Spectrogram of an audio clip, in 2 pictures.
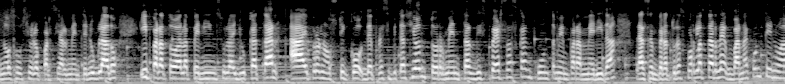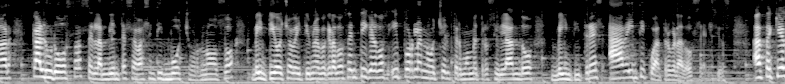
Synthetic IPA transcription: nosunsje̞lo̞paɾsjalmẽnt̪enuβlað̞o̞ | ipaɾat̪o̞ð̞alape̞nĩnsulaʝukat̪anajpɾo̞no̞st̪iko̞ðe̞pɾe̞sipit̪asjo̞nt̪o̞ɾme̞nt̪azðispe̞ɾsaskaŋkunt̪ambje̞mpaɾameɾiða | last̪empe̞ɾat̪uɾaspo̞ɾlat̪aɾðe̞βanako̞nt̪inwaɾ | kaluɾo̞sase̞lambje̞nt̪ese̞βaːse̞nt̪iɾβo̞t͡ʃo̞ɾno̞so̞ | βe̞jnt̪io̞t͡ʃoaβe̞jnt̪̬inweβe̞ɣɾaðo̞sːe̞nt̪iɣɾað̞o̞sipo̞ɾlano̞t͡ʃe̞ːlt̪e̞ɾmo̞me̞t̪ɾo̞siland̪o̞ | βe̞jnt̪it̪ɾe̞saβe̞jnt̪ikwat̪ɾo̞ɣ̞ɾa̰ðo̞̰sːḛlsjos | ast̪akie

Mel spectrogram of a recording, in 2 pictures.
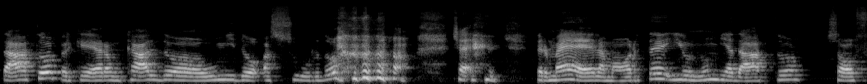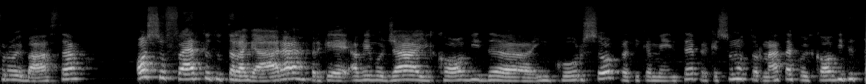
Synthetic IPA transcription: st̪aːt̪operk̟eɛːɾauŋkald̪ouːmid̪oʔasːurd̪o | t͡ʃoɛpermeɛlamɔrt̪eiːonommiad̪at̪ːo | sɔfːɾoebːast̪a | ɔsːofːɛrt̪ot̪ut̪ːalaɡaːɾaperk̟eaveːvod͡ʒailkɔːvid̪iŋkorsopɾat̪ikament̪eperk̟esoːnot̪ornaːt̪akoilkɔːvid̪

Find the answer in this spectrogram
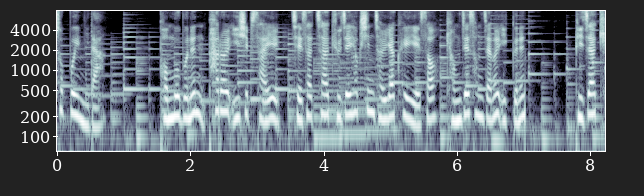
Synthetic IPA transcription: ok̚p͈oimɲida | pʌmːubunɯnpʰaɾwʌɾʔiɕʰip̚s͈aiɭt͡ɕe̞sʰat͡ɕʰakjud͡ʑe̞çjʌk̚ɕ͈int͡ɕʌʎːak̚ʰwe̞ie̞sʰʌkjʌŋd͡ʑe̞sʰʌŋd͡ʑaŋɯɾik̚k͈ɯnɯn | pid͡ʑakʰ

